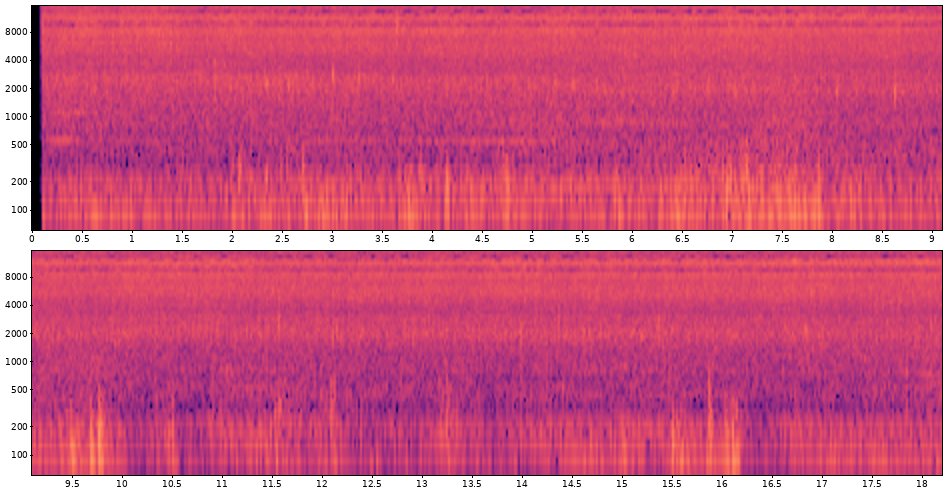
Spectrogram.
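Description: Wind buffeting the microphone in uneven gusts, with a couple of louder bumps, one about ten seconds in and another a little after fifteen seconds.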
